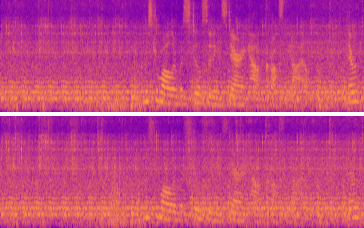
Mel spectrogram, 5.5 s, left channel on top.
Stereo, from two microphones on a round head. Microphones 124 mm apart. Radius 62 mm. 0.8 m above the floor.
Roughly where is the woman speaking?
Left.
